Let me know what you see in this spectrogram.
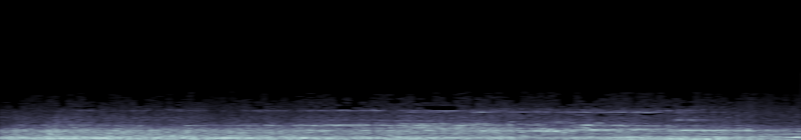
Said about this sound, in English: Hey, Ted! The train's coming.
